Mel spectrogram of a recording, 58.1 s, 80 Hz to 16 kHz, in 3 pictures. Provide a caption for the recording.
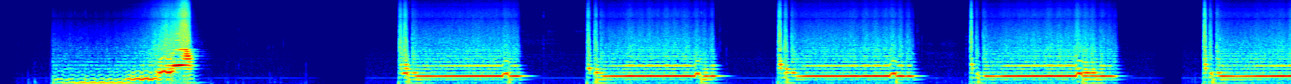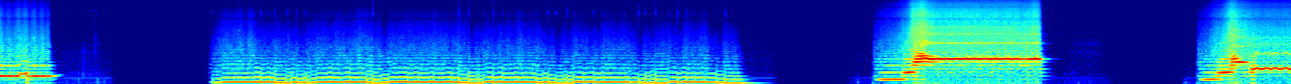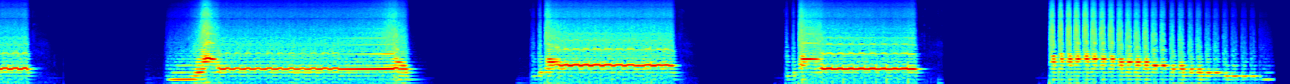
pvc fujara samples 3
Some phrases and swooshes, etc. of PVC fujara flute in D
ethnic-instruments, fujara, overtone-flute, overtones, pvc-fujara, sample, woodwind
